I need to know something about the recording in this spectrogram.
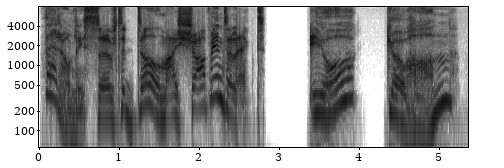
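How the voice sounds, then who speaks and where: A man voicing an arrogant, evil god in a stolen warrior body for an anime game, pompous, theatrical and menacing, with a husky, gravelly voice. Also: medium pitch, a bit bright, no room sound, studio quality, full character voice. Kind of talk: anime video game voice lines.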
